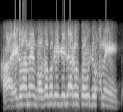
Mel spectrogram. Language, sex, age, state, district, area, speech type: Odia, male, 60+, Odisha, Gajapati, rural, conversation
